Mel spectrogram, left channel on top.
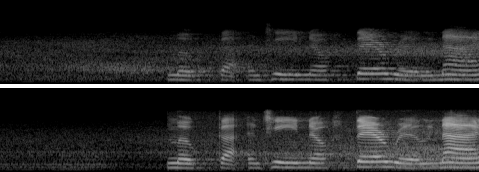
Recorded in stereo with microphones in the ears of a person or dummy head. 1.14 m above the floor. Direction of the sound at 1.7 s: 45° right (ahead or behind).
